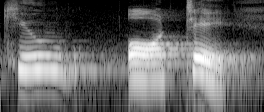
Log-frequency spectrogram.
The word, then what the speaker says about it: Quixote: before i told you q-u-i-x-o-t-e is not don quixote it is q orte x is silent you don't say the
